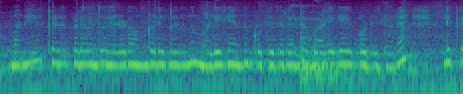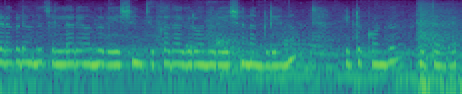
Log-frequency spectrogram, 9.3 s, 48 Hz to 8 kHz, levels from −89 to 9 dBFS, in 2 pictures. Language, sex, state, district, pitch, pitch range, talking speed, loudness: Kannada, female, Karnataka, Shimoga, 240 Hz, 235-250 Hz, 115 wpm, -21 LUFS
